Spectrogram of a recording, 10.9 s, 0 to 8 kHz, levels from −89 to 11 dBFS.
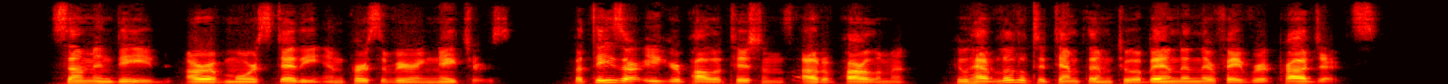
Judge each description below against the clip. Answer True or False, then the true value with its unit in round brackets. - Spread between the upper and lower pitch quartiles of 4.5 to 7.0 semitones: False (3.3 semitones)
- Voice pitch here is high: False (130 Hz)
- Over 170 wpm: False (155 wpm)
